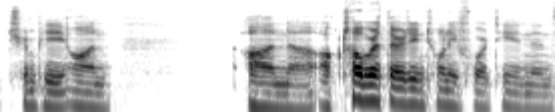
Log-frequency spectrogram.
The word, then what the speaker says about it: Trimpe: No, it's not. There's no accent on the E. Trimpe on October 13, 2014, and Stan the Man, November 2nd, 2014, and Frank Miller on Feb 2026.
